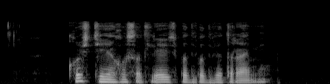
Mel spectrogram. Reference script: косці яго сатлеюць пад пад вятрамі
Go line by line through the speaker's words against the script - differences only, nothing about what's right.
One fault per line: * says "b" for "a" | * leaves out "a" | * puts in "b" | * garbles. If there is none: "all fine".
all fine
